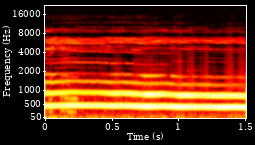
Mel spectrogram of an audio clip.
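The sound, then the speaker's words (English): A person imitates a wolf howl as the animal noise for the game In the Wild with Kim Wilde, with a single sustained, steady vocal tone held for over a second, loud, with no other speech. “Well, you have to make the noise of an animal. Yep. Say, like, if it's a wolf, I'll shout this at a wolf.”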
